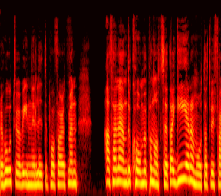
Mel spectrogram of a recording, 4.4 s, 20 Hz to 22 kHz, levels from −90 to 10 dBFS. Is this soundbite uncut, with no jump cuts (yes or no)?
yes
